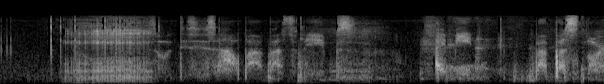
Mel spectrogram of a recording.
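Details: Snoring during sleep: a long, rough, noisy breath, then shorter breathy bursts, with quiet whispering nearby.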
